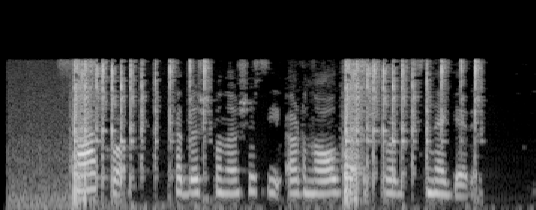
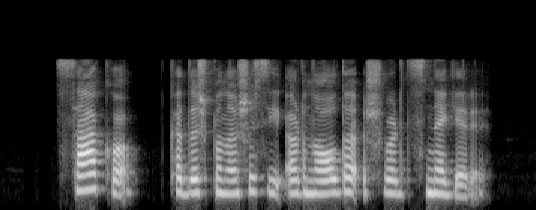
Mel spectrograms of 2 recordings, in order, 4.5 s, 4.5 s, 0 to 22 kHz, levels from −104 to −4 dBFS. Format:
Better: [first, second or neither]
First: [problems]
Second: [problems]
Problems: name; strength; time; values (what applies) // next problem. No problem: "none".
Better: second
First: noise reduction (classical method spectral subtraction)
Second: none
